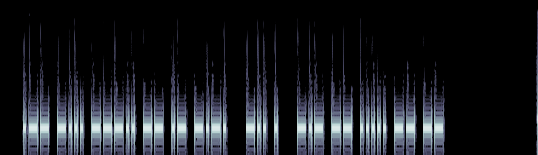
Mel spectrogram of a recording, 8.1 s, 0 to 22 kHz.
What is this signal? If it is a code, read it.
Morse code, heard as a keyed tone, about 27 wpm, 700 Hz. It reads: WB8MAC DE KM5MM
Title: USA Callsign DE Callsign 28wpm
